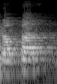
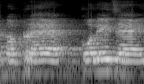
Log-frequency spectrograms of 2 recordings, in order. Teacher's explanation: डॉक्टर वाला जो ओ है, ये आ और ओ के मध्य की ध्वनि है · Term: आगत वर्ण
